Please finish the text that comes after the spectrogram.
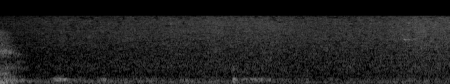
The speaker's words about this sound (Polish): Czerwona trawa w wietrze. No naprawdę Ciekawe są te dźwięki.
